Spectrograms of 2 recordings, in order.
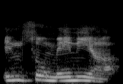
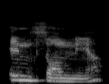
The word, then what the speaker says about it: insomnia: of speech there uh there was one mispronunciation uh where the speaker said insomania it's insomnia just a correction on the pronunciation there again a good usage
